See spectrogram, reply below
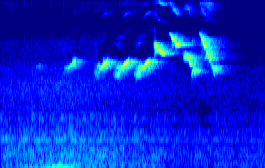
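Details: Tui-tui zel-zel style song from a captive double-collared seedeater: quiet start, then a string of short, clipped high notes stepping upward into a quick, bright twittering finish.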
